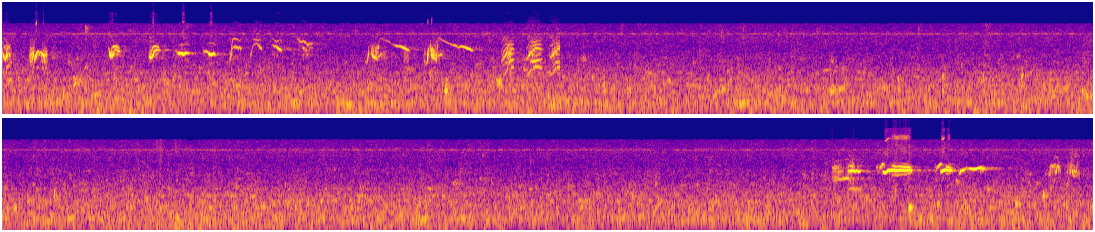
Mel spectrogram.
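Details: Red siskin (Spinus cucullatus), song.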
